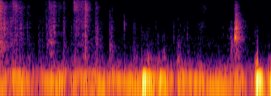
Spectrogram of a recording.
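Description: Foil wrappers crinkle and rustle close by.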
